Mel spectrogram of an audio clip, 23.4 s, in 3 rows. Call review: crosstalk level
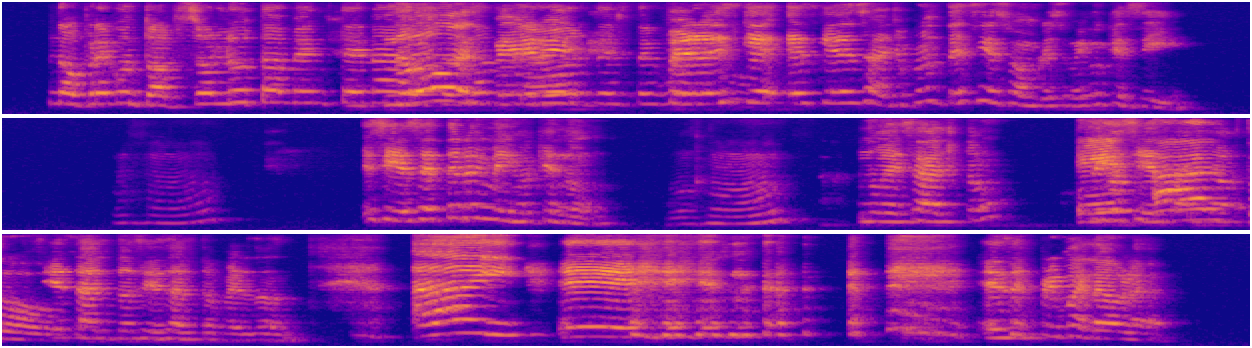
present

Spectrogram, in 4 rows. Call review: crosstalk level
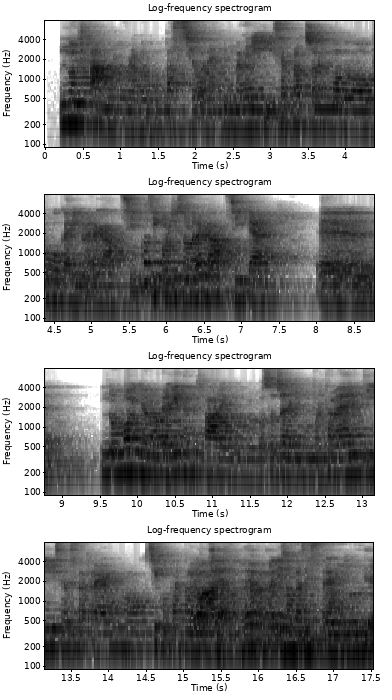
present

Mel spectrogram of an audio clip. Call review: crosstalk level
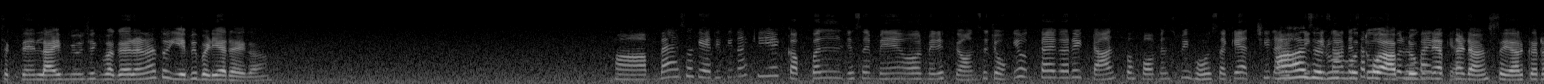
present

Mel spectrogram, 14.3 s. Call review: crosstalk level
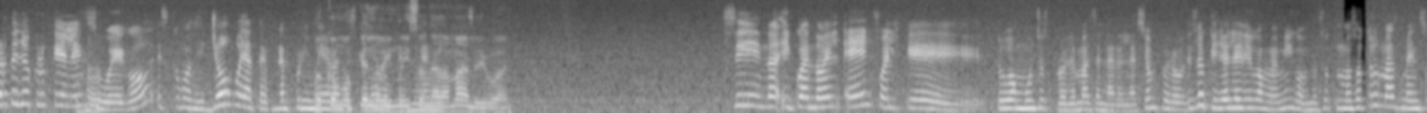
present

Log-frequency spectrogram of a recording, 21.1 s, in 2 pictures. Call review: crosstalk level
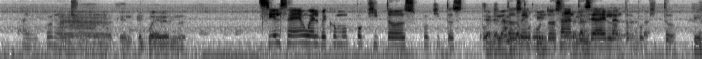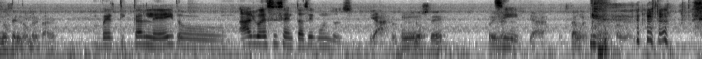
present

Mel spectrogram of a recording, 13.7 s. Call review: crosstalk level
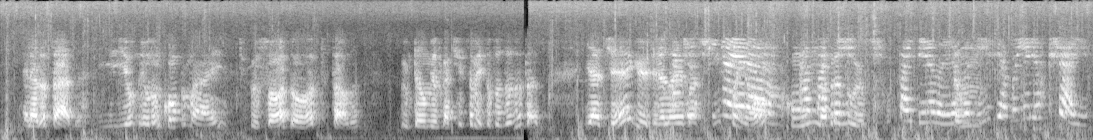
present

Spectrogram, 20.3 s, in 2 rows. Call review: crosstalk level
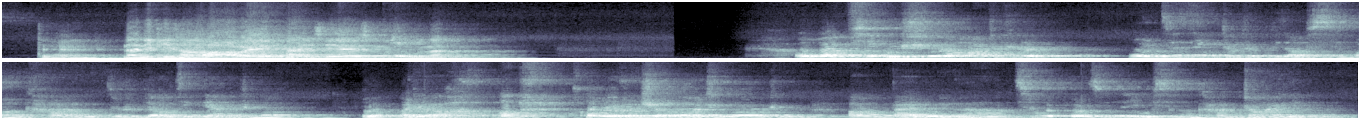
present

